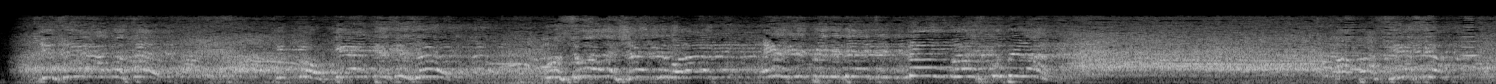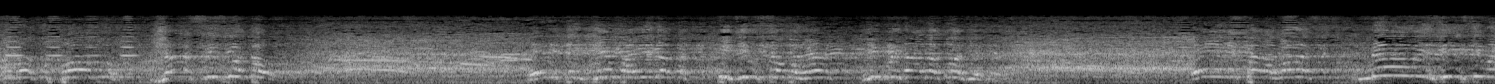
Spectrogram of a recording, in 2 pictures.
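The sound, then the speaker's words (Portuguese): Pot-banging street protest (panelaço) at night in São Paulo, Brazil, in reaction to President Bolsonaro's attacks: a dense, continuous din of metallic clanging mixed with a crowd shouting and yelling, staying loud and unbroken throughout. “Ouvimos de fundo as panelas aqui em São Paulo, Rio, Brasília, vários pontos.”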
